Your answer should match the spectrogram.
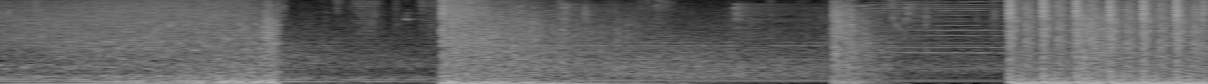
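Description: Rapid machine-gun bursts from a roguelike twin-stick shooter video game, loud and punchy, coming in several separate volleys broken by short pauses.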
